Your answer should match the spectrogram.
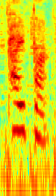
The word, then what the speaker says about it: Piper: a crane amanda bynes the name's piper rhymes with viper and robin williams i'm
